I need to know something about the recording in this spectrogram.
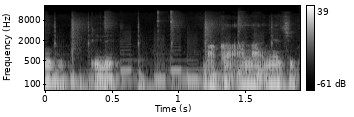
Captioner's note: click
